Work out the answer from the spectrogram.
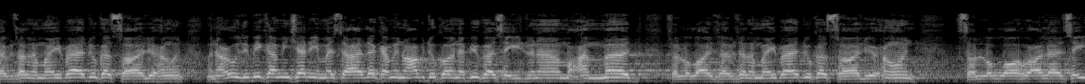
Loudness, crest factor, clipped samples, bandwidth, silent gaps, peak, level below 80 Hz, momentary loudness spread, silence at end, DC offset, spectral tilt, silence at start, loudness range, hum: -22 LUFS; 16 dB; under 0.1%; 11.5 kHz; none; -6 dBFS; -68 dBFS; 5 LU; 0 s; under 0.1%; -4 dB/octave; 0 s; 1 LU; none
